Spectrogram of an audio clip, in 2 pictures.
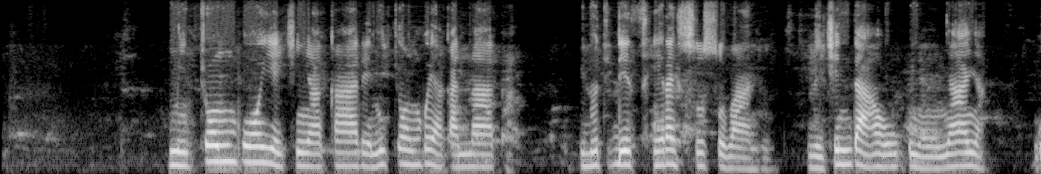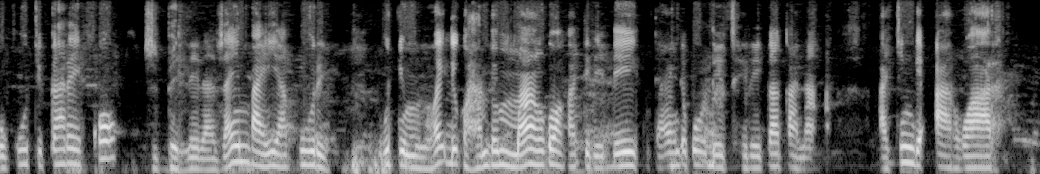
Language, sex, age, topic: Ndau, female, 25-35, health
